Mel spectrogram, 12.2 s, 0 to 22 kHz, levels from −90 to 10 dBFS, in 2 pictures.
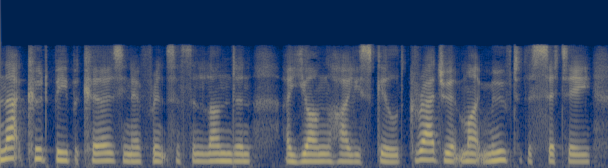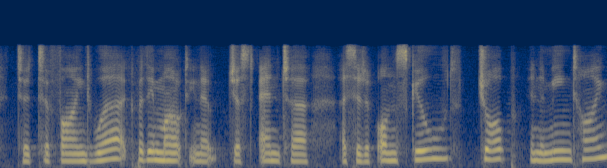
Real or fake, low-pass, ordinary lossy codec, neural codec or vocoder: fake; 7.2 kHz; MP3, 48 kbps; codec, 16 kHz, 0.7 kbps, FocalCodec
